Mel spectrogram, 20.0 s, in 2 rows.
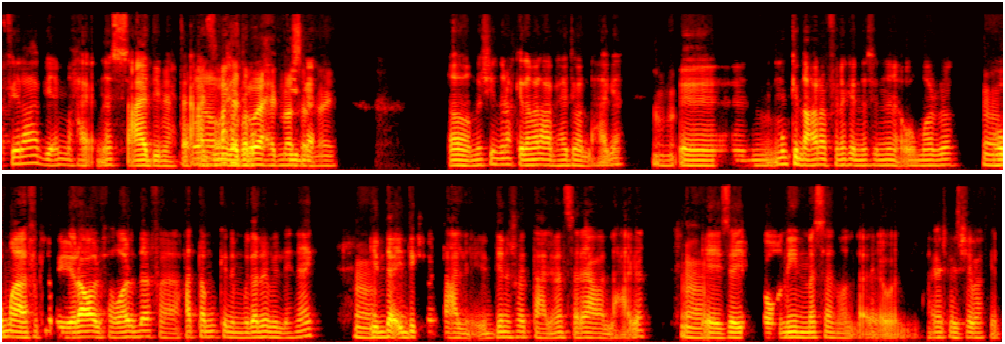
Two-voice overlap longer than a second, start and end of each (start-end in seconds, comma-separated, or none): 1.8-3.2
